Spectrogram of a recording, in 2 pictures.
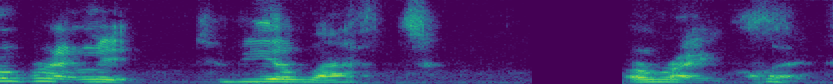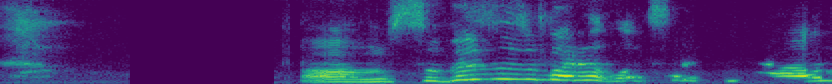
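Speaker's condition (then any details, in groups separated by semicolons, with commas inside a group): Cerebral palsy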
